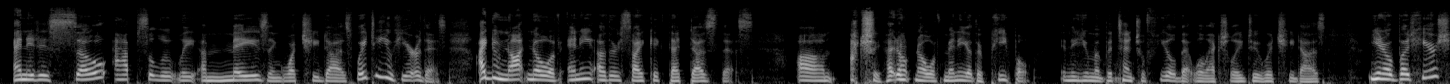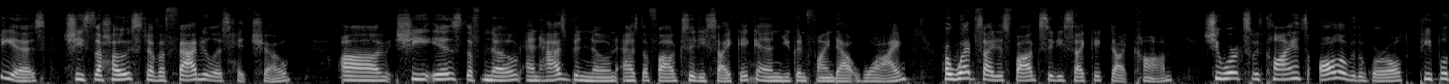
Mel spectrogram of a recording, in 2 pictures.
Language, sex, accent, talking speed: English, female, American, 190 wpm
